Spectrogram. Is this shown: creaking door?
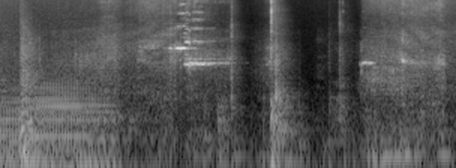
yes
